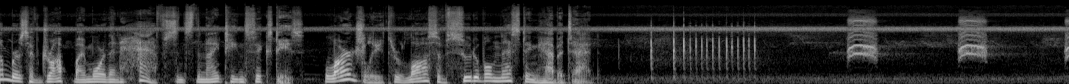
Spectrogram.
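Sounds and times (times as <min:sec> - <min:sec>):
speech: 0:00.0 - 0:06.1
steady high-pitched insect drone: 0:00.0 - 0:10.6
red-headed woodpecker giving harsh rasping calls: 0:05.7 - 0:10.0
rapid tapping clicks: 0:06.5 - 0:07.6.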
